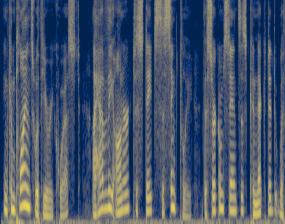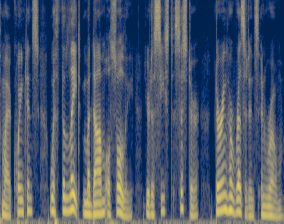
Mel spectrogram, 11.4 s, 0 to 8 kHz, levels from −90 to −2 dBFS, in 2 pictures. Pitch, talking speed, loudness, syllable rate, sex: 155 Hz, 165 wpm, -20 LUFS, 5.7 syllables/s, male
